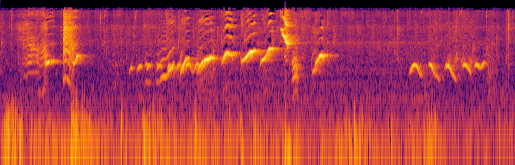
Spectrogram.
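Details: Samyong from West Nusa Tenggara singing persistently: a rapid ladder of clear rising whistled notes climbing in pitch, a sharp high note, then a softer series of four looping whistles after a pause.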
